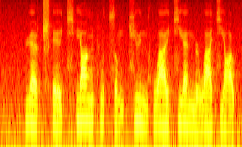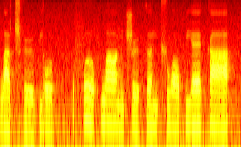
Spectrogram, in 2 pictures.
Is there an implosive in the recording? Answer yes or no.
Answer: no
